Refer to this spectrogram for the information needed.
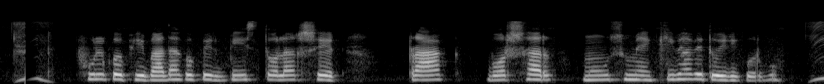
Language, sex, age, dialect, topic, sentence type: Bengali, female, 31-35, Northern/Varendri, agriculture, question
